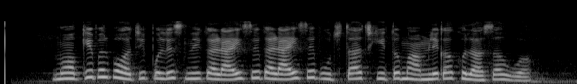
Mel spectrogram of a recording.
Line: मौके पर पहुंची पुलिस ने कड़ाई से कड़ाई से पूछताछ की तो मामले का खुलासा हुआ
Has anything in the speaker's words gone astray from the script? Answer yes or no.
no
